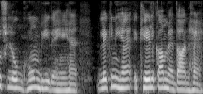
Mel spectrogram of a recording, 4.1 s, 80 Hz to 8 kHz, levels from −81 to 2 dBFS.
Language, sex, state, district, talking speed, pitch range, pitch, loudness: Hindi, female, Bihar, Begusarai, 175 wpm, 175-225 Hz, 215 Hz, -16 LUFS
